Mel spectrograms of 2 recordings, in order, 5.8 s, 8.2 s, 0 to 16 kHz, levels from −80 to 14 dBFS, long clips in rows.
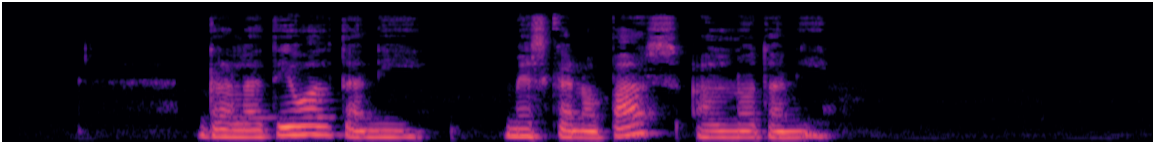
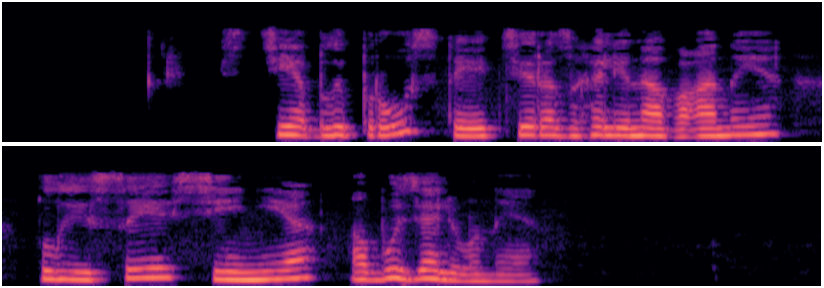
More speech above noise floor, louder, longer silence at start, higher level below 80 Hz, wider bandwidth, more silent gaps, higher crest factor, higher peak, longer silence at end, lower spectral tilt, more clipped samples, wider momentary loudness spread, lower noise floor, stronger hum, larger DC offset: second, 49 dB vs 57 dB; second, -25 LUFS vs -19 LUFS; second, 1 s vs 1.15 s; second, -74 dBFS vs -58 dBFS; first, 11.5 kHz vs 7.8 kHz; neither; about the same, 18 dB vs 16 dB; second, -10 dBFS vs -4 dBFS; first, 1.6 s vs 1.4 s; about the same, -6 dB/octave vs -6 dB/octave; neither; first, 11 LU vs 8 LU; about the same, -73 dBFS vs -75 dBFS; neither; neither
